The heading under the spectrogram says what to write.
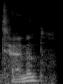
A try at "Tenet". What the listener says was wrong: No, it's not Tenant. Tenet. No, you said Tenant. You said Tenant. You said you put the N in there.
